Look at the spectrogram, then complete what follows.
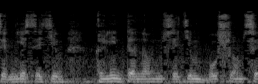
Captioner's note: none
